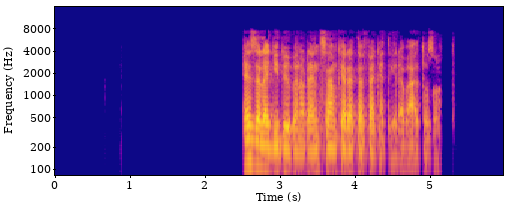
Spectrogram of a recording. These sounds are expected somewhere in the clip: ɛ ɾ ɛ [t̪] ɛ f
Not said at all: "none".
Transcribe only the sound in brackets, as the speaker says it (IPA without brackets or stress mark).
t̪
